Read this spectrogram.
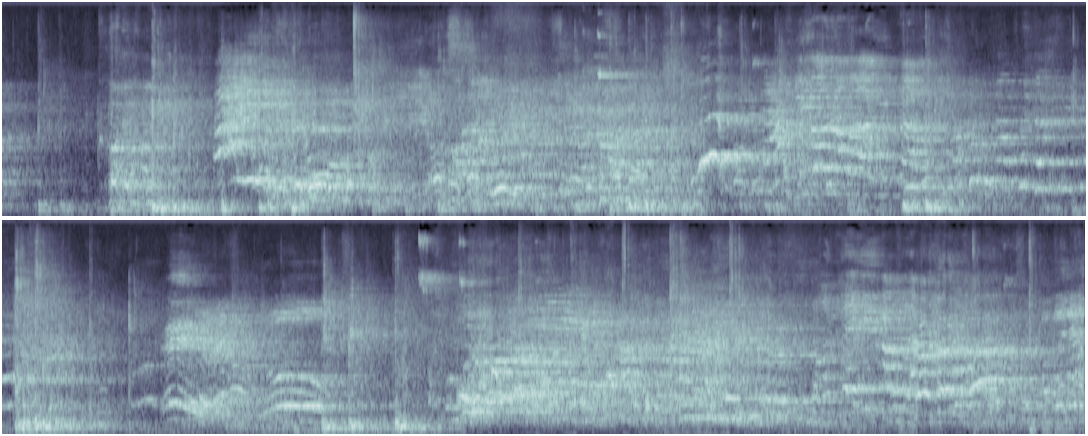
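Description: Young people chatter and call out in a large echoing hall.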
